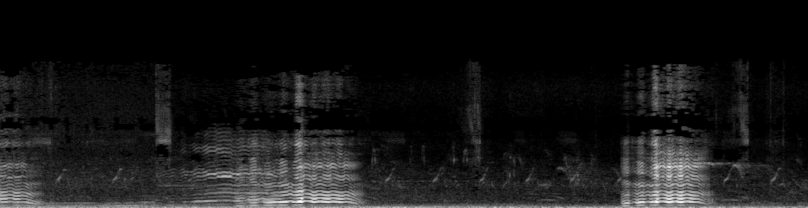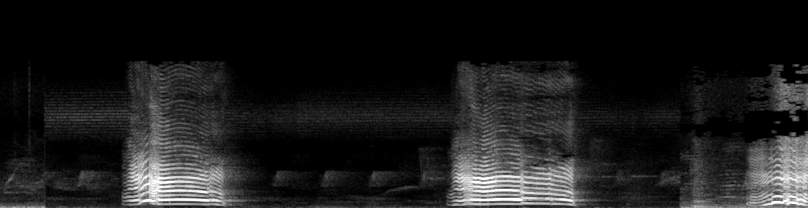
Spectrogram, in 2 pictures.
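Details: Several goats in a riverside village called Rosulpur, bleating baa baa: wavering harmonic bleats near the start over low rumbling noise, then three loud clear bleats spaced about two seconds apart.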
